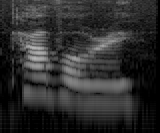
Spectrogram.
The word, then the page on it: cavalry: American English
